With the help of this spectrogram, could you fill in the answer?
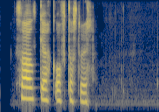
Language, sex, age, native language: Icelandic, male, 9, Icelandic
